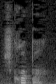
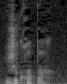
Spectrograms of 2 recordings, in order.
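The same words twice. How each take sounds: First: The pronoun is reduced to a voiceless 'sh' sound. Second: The pronoun is said fully with a voiced 'zh' sound.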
